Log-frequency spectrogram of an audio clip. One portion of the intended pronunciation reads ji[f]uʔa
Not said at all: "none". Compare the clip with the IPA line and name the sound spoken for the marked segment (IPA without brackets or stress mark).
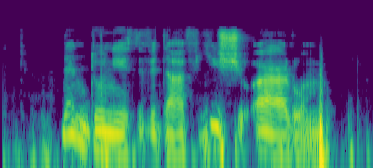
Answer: ʃ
